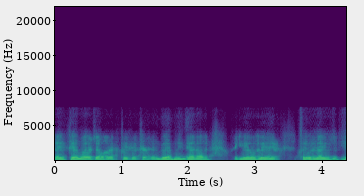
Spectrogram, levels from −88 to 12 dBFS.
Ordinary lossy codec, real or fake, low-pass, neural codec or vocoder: none; fake; none; codec, 16 kHz, 0.5 kbps, FreqCodec, smaller model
